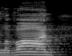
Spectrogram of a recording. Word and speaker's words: Levan: I apologize, it's Devon and Levan. I kind of get the wrong emphasis on the wrong syllables sometimes.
